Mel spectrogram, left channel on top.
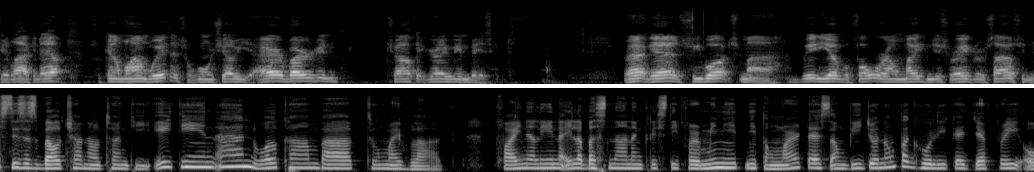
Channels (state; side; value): different; both; correlation -0.01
